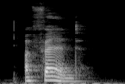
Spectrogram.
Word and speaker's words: offend: Off off. Put it in this word and it becomes u offend.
